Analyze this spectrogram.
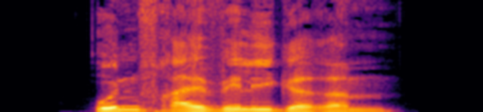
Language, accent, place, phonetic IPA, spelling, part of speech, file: German, Germany, Berlin, [ˈʊnˌfʁaɪ̯ˌvɪlɪɡəʁəm], unfreiwilligerem, adjective, De-unfreiwilligerem.ogg
- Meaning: strong dative masculine/neuter singular comparative degree of unfreiwillig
